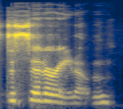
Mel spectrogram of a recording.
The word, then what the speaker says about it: desideratum: It's desideratum. Desiderium. It's a really hard word to pronounce.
